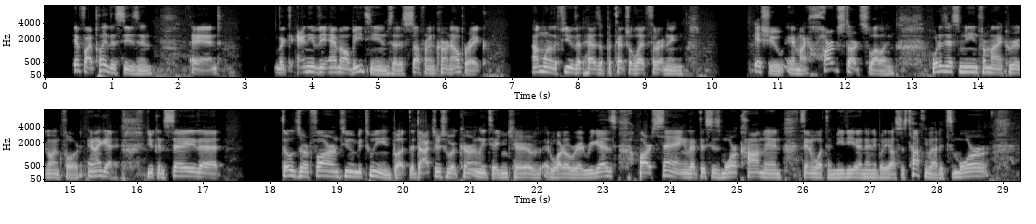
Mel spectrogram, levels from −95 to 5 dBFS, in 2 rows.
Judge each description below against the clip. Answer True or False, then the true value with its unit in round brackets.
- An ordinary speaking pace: True (185 wpm)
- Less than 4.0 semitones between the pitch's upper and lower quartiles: False (4.3 semitones)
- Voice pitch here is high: False (125 Hz)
